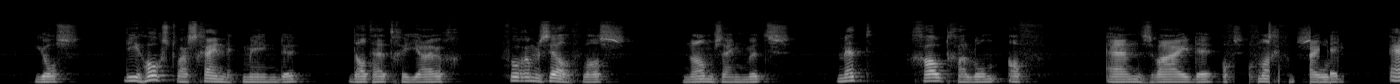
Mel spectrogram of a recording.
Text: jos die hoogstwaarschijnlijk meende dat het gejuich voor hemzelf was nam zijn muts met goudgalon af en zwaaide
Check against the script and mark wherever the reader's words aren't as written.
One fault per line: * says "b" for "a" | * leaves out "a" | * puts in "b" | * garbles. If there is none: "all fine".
* garbles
